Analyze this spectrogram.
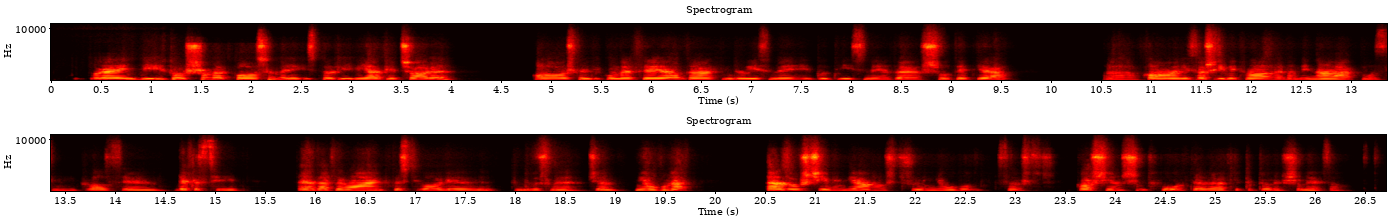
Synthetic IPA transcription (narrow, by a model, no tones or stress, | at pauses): kult̪uɾaind̪iθɔʃʃumɛpasənmɛɲəɦist̪ɔɾinəjavjɛt͡ʃaɾɛ | aɔʃt̪ɛnd̪ikumɛfɛlˠŋɡahind̪ɾuismibud̪izmiɛðɛɔʃʃumt̪ɛt̪jɛɾa | kaɲəsaʃɡimit̪əmaðɛmand̪inaɾt̪muzikvalˠzimd̪ɛt̪ɛɾsit | ɛðɛat̪ɛmaɛnəfɛst̪ivalit̪ənd̪ɾyʃmɛt͡ʃɛnɲɔɦunɛt | ɛaðɛuʃt͡ʃimind̪ianəʃt̪ʃuməɲɔɦun | sɛ̰əʃt̪ | kaʃjɛnʃumt̪ə̥fuɾt̪ɛðɛaçit̪ɛk̚t̪uɾinʃumɛ̰zɔ̰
